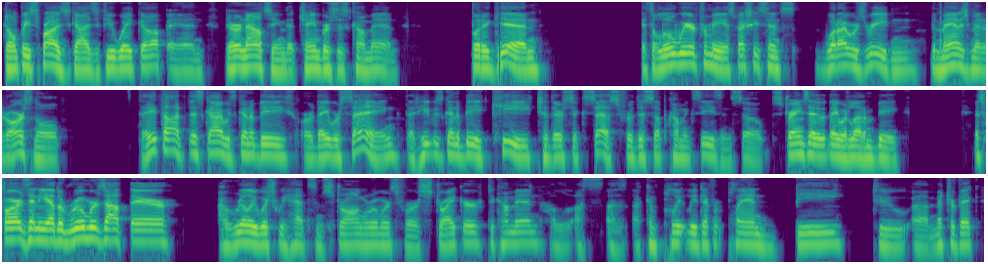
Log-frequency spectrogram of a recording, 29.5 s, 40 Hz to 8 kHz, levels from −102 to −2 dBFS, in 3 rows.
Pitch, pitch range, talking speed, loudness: 120 Hz, 115-135 Hz, 205 wpm, -25 LUFS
